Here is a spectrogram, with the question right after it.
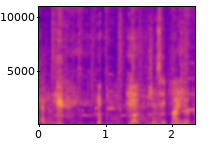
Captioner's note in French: Rires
